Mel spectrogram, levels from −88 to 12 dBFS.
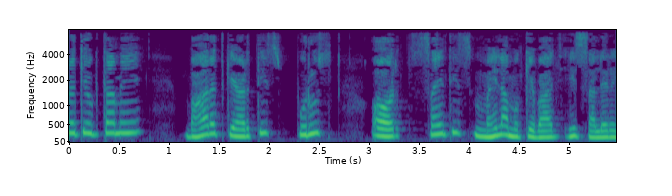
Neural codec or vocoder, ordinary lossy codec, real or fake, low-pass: none; none; real; 7.2 kHz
